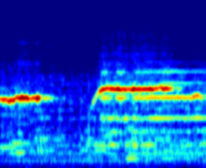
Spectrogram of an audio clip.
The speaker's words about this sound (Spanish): Llegan a la azotea. Marcello silba.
